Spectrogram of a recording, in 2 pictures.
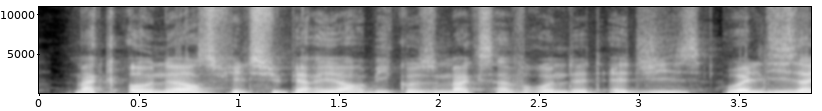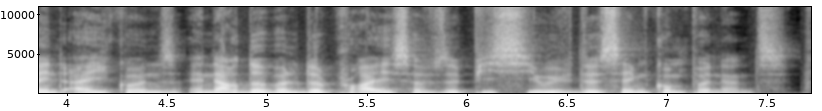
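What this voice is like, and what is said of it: Strong non-native English accent. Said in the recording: “My English may lead to suicidal tendencies... as wrong as my accent”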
